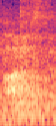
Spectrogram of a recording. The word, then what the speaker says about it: honest: To be honest，什么叫 To be honest？ H O N E S T H 不发音。什么叫 To be honest？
